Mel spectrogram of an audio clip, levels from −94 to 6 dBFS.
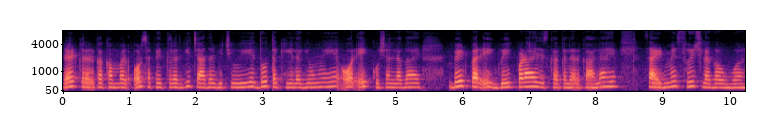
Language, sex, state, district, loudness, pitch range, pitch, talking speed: Hindi, female, Uttar Pradesh, Muzaffarnagar, -20 LUFS, 195-225 Hz, 205 Hz, 230 wpm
